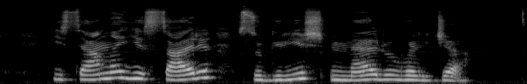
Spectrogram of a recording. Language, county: Lithuanian, Vilnius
